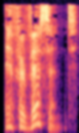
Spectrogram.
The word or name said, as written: effervescent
